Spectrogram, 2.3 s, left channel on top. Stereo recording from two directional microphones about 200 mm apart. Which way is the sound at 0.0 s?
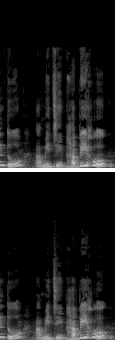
35° left (ahead or behind).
